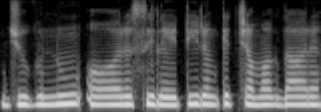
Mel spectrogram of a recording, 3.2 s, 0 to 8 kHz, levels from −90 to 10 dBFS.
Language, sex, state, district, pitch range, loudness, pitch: Hindi, female, Uttarakhand, Tehri Garhwal, 210-225 Hz, -11 LUFS, 215 Hz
